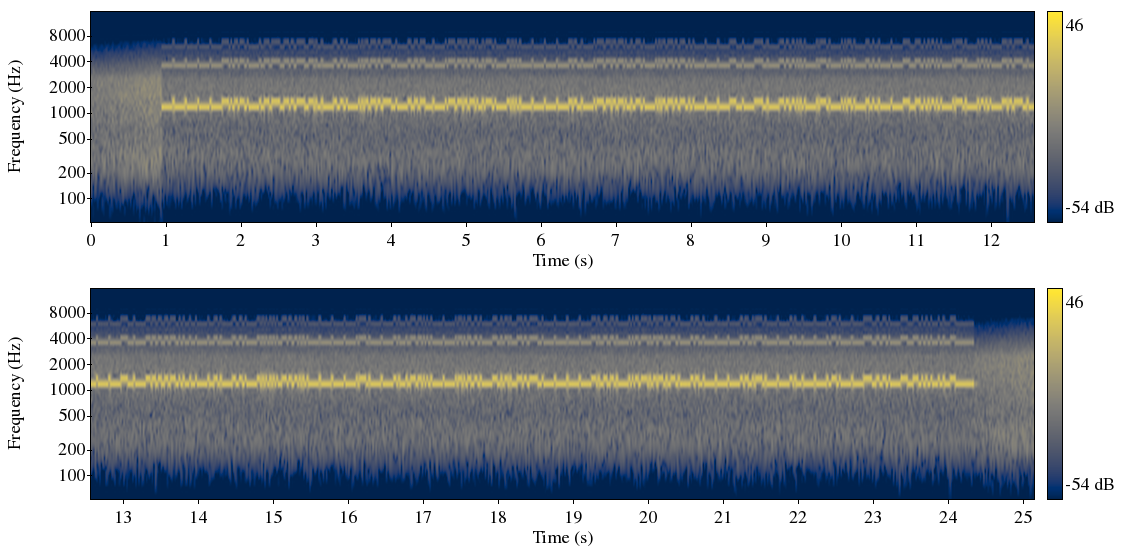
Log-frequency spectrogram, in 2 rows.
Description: RTTY (45.45 baud, 170 Hz shift), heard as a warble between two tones, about 1280 Hz centre. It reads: AT THIS TIME HERLE HAS NOT RESPONDED TO INQUIRY REGARDING THIS ALLEGATION.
